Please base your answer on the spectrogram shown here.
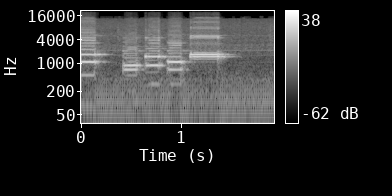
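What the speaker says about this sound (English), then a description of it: "The 800 number is dialed with normal touch tones." A quick run of telephone touch tones dials an 800 number, several short beeps of differing pitch in brisk succession, loud and clear with nothing else heard.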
